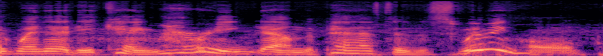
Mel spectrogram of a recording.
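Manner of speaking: usual speaking voice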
